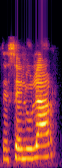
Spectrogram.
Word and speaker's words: celular: Pero su pronunciación, o sea, pero es aguda. ¿Por qué aguda? Porque la mayor fuerza de voz está en la última.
